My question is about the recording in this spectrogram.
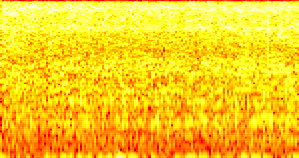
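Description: Small handheld torch burning with a steady hiss as its flame is passed over wet acrylic pour paint, the step that brings cells up through the surface.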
